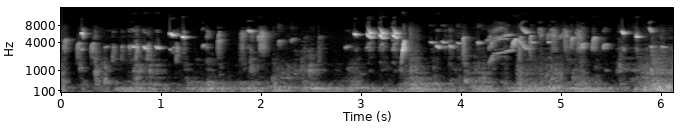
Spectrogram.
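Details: Goldfinch, Major type, in breeding song: high twittering chirps and quick tinkling trills, louder clustered bursts in the middle and toward the end, a few rising notes, over steady low background noise.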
